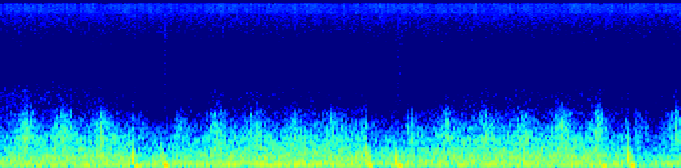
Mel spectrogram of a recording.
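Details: Fetal heartbeat recorded from inside the womb: muffled, steady whooshing with faint soft thumps.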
